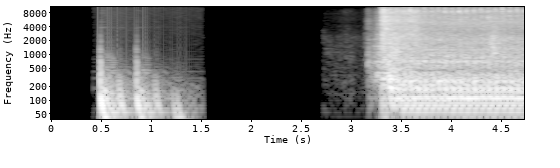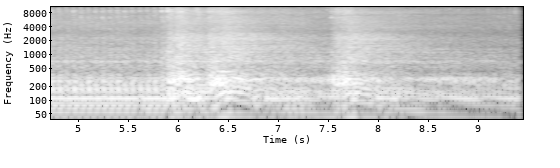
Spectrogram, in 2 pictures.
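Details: 1985 Honda ATC350X after full restoration, first start with fresh oil; a couple of kicks, then it catches and settles into a steady thumping idle with throttle blips, running clean and even.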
